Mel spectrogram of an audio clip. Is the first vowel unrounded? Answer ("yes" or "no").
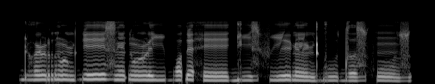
yes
